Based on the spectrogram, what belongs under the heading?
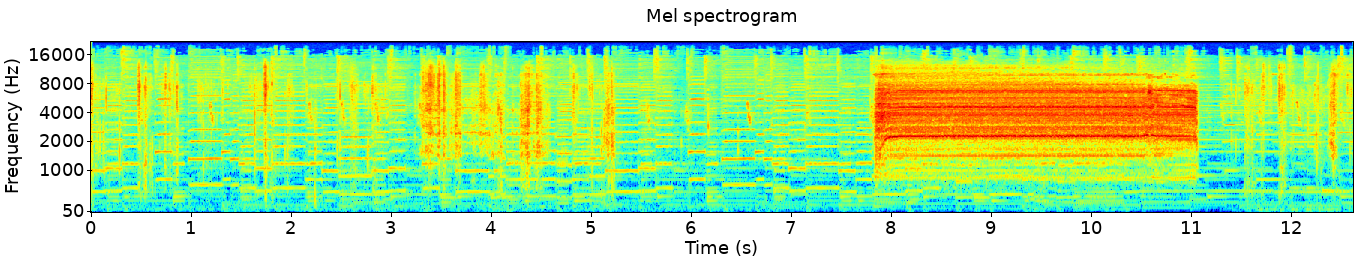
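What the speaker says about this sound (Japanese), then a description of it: "まずはドリルモードだ。" A Makita HR001G hammer drill is test-run in drill mode, giving one loud, steady high whine for about three seconds after music plays alone, then cutting off as the music continues.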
